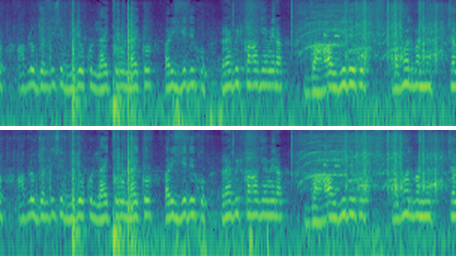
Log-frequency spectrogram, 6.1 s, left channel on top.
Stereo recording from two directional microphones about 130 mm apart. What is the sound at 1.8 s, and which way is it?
Speech, 45° right (ahead or behind).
